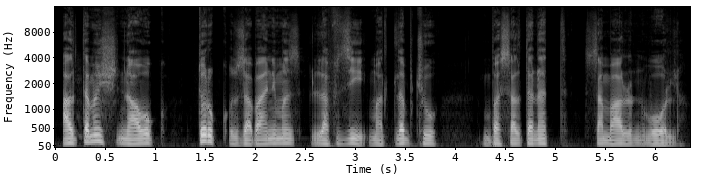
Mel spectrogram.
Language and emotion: Kashmiri, neutral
